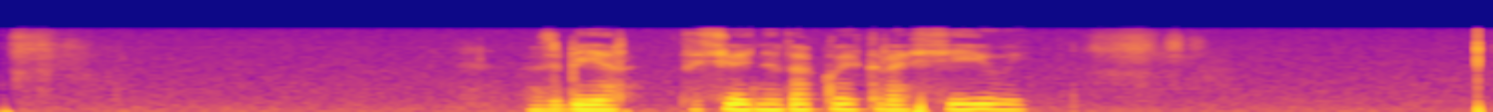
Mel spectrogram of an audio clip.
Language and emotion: Russian, positive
